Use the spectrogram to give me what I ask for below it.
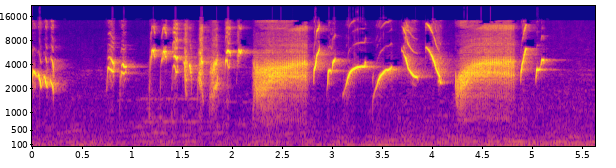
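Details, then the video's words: Long-tailed shrike in full, active song packed with imitated phrases, used as a lure to make other shrikes sing; dense, high, varied run of sharp chips, rising whistles and buzzy bursts overlapping almost without pause. "cendet gacor FULL ISIAN buat PANCINGAN CENDET AGAR BUNYI"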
